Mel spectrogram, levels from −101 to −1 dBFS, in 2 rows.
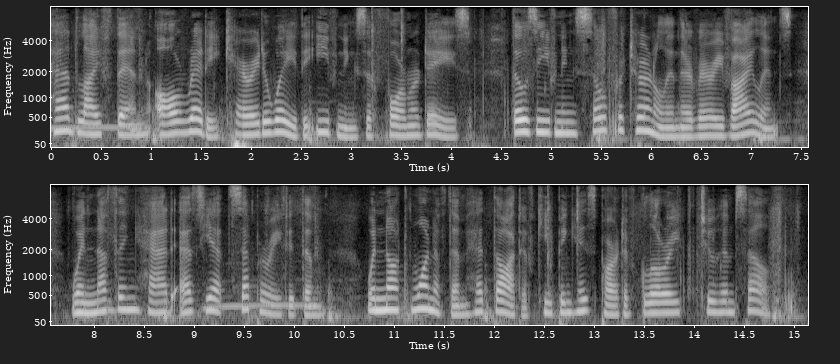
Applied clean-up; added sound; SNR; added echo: none; Car; 16 dB; none.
